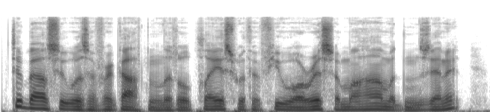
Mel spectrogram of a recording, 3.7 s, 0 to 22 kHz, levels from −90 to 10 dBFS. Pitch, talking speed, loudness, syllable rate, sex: 100 Hz, 210 wpm, -15 LUFS, 7.2 syllables/s, male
